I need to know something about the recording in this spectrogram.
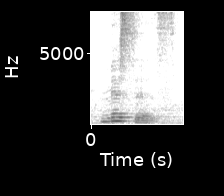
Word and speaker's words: Mrs: mistress but we almost always read this as misses Ms is another title of respect we use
